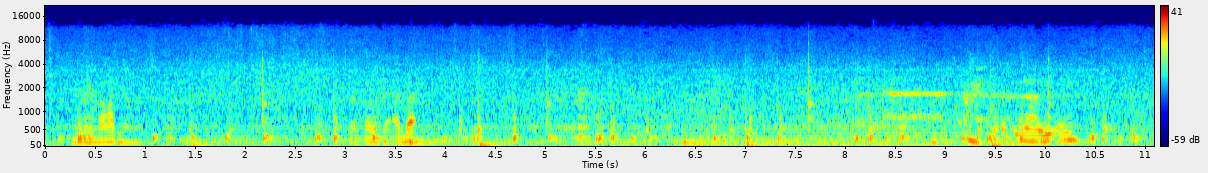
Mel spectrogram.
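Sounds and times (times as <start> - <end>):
dull thumps in soil: 0.0 - 7.8
bees buzzing: 0.0 - 11.0.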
